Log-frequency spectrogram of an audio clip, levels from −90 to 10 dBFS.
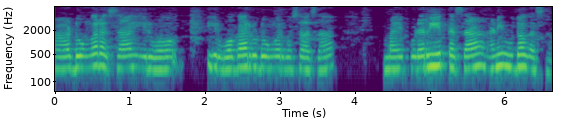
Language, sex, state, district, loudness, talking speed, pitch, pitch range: Konkani, female, Goa, North and South Goa, -17 LUFS, 125 wpm, 225 Hz, 215-245 Hz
